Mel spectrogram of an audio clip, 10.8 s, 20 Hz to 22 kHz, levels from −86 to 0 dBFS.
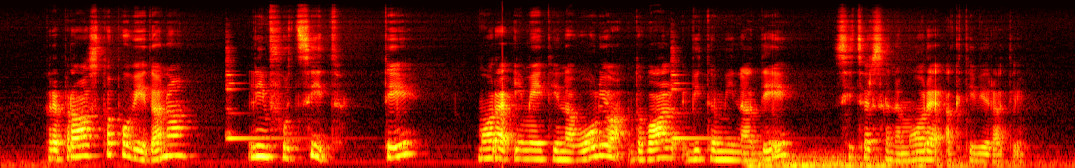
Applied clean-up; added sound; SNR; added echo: none; Boom + Bell / Percussion; 13 dB; none.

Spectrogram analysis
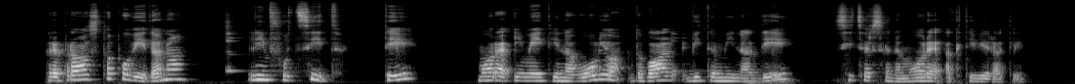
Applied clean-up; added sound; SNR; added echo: neural mask model DeepFilterNet 3.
